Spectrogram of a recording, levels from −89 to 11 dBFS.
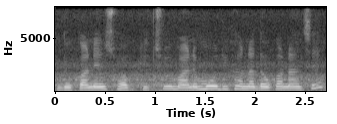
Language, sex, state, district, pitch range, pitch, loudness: Bengali, female, West Bengal, Dakshin Dinajpur, 220-245 Hz, 230 Hz, -15 LUFS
